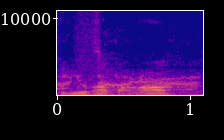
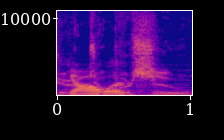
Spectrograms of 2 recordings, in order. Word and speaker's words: Yhwach: I still think it's weird that his name is pronounced Yuabah cuz there's no B in his name anywhere. For context, when I read the manga, I pronounced it in my head as Yahweh, which made sense to me cuz I figured it was supposed to be like similar to Yahweh.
